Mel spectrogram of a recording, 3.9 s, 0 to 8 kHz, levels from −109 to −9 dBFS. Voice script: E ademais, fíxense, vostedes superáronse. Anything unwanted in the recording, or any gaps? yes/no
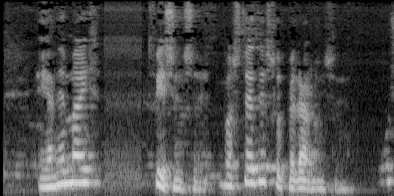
no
